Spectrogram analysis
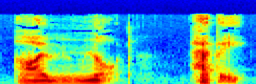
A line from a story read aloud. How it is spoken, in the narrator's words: growling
